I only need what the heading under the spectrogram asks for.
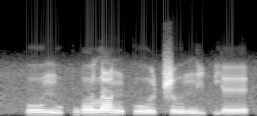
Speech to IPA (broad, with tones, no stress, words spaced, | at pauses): o˥ʊ̯n̪u˧˥kwɔ˥ lɑ˥˩ŋko˨˩ʊ̯ ʈ͡ʂɤ˧˥n̪i˥˩pjɛ˨˩˦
